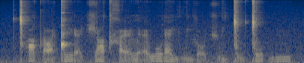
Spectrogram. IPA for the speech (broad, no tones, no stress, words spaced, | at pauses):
ǀʰɔtˤɾæ̰ǃe ɾæ̰t͡ʃætˤxæ̰ læ̰wo ɾæjṵjlɔ̰ t͡ʃṵjǀṵǀo ɓʉ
